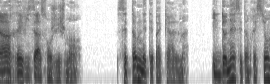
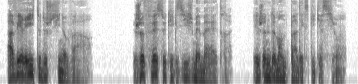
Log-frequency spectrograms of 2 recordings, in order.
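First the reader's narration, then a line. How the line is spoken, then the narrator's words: Rough male reply. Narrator (French): répondit l'homme d'une voix rude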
